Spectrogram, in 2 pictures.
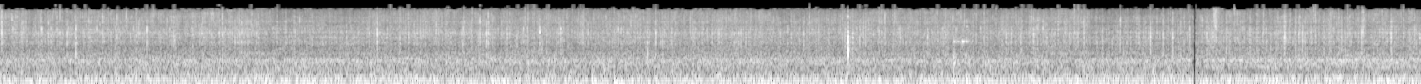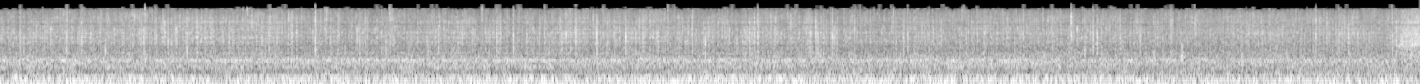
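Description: Chicken wings frying in a metal pot: a steady sizzle with fine crackling. Two sharper clicks stand out, about eight and twelve seconds in.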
